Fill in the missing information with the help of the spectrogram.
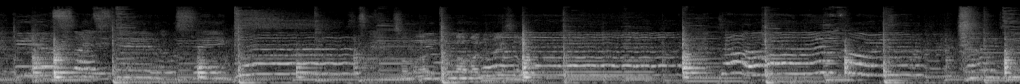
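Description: A woman singing a slow song live, accompanied by a strummed acoustic guitar and a hand drum played with the bare hands.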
